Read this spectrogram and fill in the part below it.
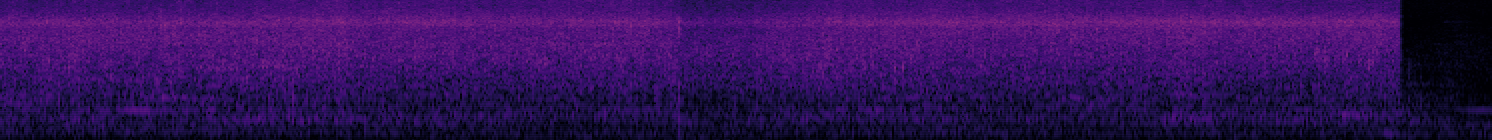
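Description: Marinated rui fish fry lightly in oil in a frying pan, giving a continuous, even hiss of sizzling that holds steady and then cuts off abruptly near the end, with no voices.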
